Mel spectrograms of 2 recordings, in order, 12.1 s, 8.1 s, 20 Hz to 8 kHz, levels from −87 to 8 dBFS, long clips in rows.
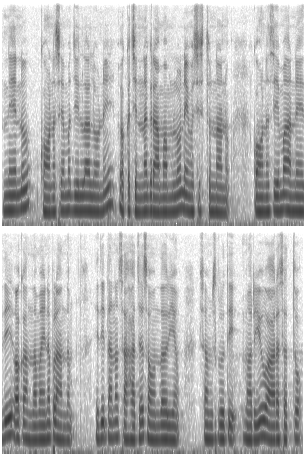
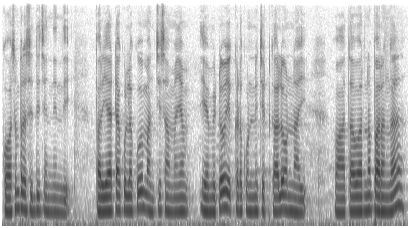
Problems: none marked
